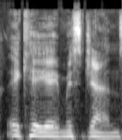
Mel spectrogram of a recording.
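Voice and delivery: normal talking voice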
